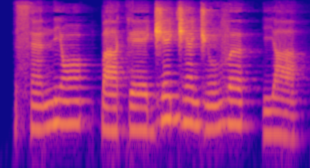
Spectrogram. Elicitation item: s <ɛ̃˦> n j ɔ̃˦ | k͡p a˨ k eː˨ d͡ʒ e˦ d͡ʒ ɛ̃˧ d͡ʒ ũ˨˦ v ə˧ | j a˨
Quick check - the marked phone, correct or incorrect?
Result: incorrect: ɛ̃˨˦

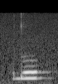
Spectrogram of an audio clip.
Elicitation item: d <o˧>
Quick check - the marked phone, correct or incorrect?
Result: correct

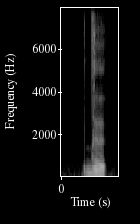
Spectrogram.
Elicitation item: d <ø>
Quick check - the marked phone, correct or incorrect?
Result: incorrect: ɘ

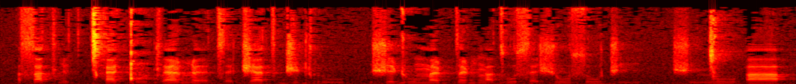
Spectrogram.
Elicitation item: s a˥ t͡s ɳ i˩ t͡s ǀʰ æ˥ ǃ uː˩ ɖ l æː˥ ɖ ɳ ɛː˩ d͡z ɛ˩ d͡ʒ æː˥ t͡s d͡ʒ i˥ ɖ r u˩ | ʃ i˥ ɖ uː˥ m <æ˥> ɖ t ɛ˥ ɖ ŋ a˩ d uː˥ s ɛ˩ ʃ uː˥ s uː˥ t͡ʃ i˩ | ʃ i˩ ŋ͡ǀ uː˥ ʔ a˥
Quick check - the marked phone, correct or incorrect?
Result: correct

